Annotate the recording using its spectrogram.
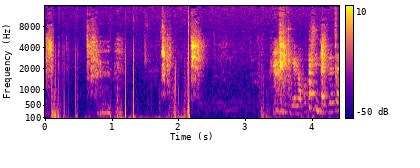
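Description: A metal spoon clicking and scraping against a ceramic plate as grated food is mixed, a quick run of sharp clicks over a low rumble in the first two seconds. A voice comes in near the end.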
